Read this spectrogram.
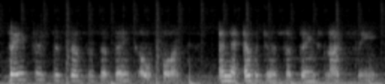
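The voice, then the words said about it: Tired, strained voice. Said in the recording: “sorry about my voice. ... I am really, really tired in my voice”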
